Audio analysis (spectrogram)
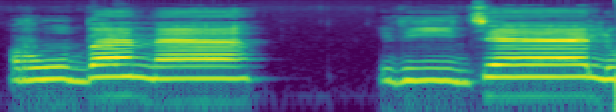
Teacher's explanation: اب یہ جو را ہے یہ باریک ہے، را کے نیچے زیر ہے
